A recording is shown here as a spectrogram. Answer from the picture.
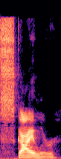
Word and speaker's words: Schuyler: But yeah, it's pronounced Schuyler.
